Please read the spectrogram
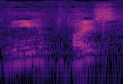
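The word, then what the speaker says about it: Nienhuis: al nice um it's spelled n-i-e-n-h-u-i-s and it's pronounced mean piss we also have a couple individuals here that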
